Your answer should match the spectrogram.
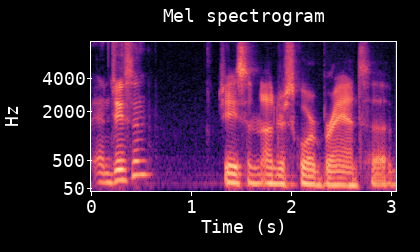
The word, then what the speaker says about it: Brant: and Jason Jason unor Brandt b r NT there we go easy enough phonetically friendly so you can't get it wrong simple no D everybody puts a D in my name for some reason people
